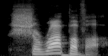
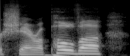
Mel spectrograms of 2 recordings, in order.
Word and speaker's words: Sharapova: Maria said that the proper pronunciation of her last name in Russia was Sharapova. But when she came over to America, everyone called her Sharapova.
